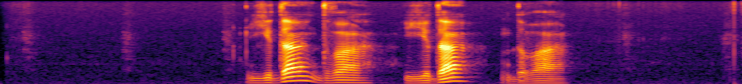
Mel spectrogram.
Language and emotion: Russian, sad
